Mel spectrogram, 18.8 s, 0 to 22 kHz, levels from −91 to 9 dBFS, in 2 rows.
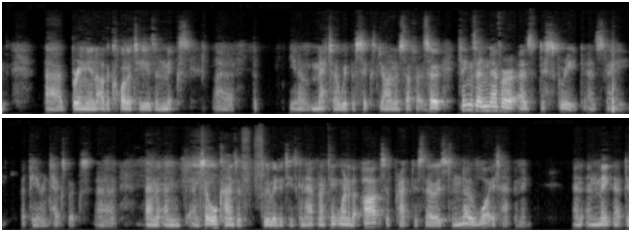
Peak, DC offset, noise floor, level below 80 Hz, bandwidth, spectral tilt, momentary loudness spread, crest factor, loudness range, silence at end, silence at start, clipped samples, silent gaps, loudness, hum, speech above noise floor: -4 dBFS; under 0.1%; -61 dBFS; -76 dBFS; 16.5 kHz; -4 dB/octave; 17 LU; 20 dB; 8 LU; 0 s; 0 s; under 0.1%; none; -23 LUFS; none; 38 dB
